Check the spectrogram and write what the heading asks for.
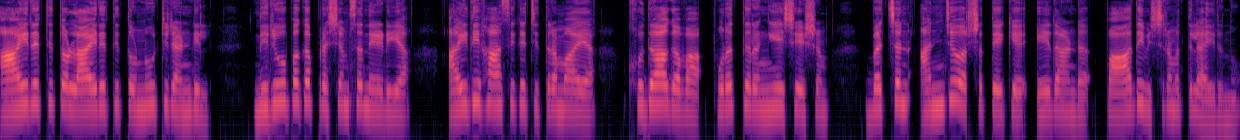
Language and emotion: Malayalam, neutral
